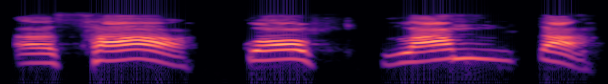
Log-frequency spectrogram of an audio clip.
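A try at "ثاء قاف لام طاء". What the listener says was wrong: হ্যাঁ, যাক, সুন্দর।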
